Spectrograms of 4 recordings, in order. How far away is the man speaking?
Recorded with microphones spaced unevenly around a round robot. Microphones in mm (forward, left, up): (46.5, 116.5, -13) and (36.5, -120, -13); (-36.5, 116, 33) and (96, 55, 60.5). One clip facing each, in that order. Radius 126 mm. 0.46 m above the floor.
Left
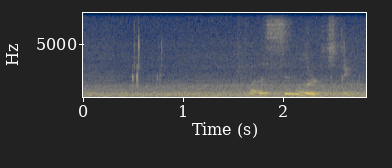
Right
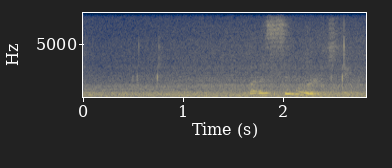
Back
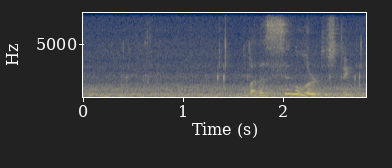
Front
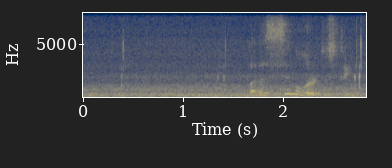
About 1.3 m.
